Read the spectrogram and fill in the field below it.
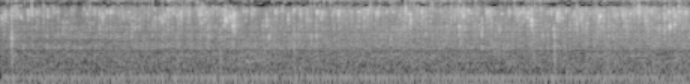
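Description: Fried chicken cooking in hot oil makes a continuous, even sizzle and crackle at moderate volume, steady from start to finish with no voices.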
